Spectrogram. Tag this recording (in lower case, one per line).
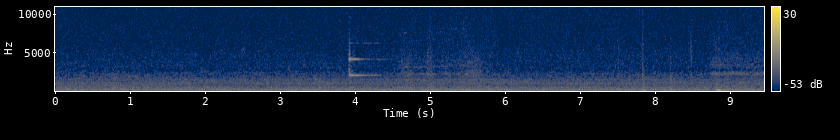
inside a small room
